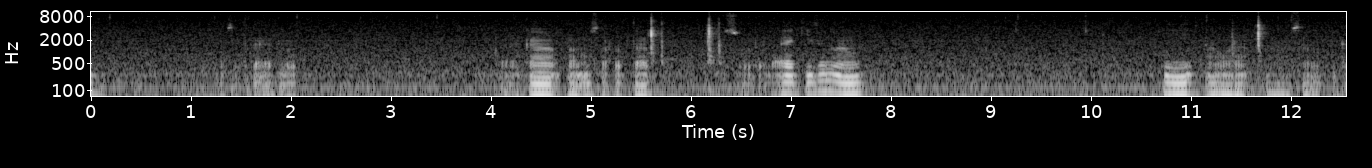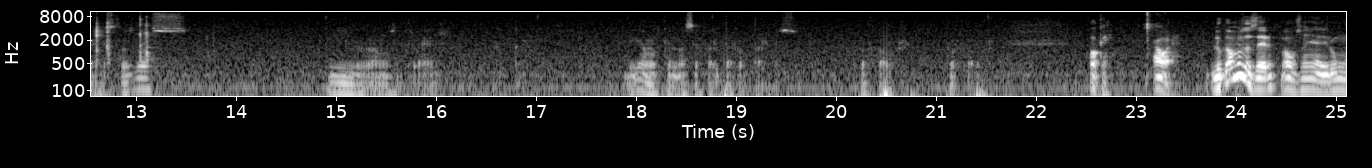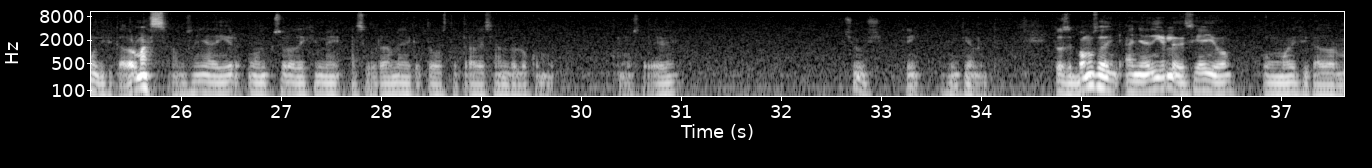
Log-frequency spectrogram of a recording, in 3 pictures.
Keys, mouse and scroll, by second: 0.0 click, 1.8 click, 3.2 click, 6.2 r, 6.8 x, 9.7 click, 11.6 right click, 12.4 shift+right click, 13.2 shift+d, 13.6 shift+Return, 14.4-15.6 drag, 16.4-17.8 drag, 18.5 click, 20.1-22.3 drag, 23.6 right click, 26.2 click, 27.5-34.7 middle drag, 34.8 scroll up 1, 37.3 click.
